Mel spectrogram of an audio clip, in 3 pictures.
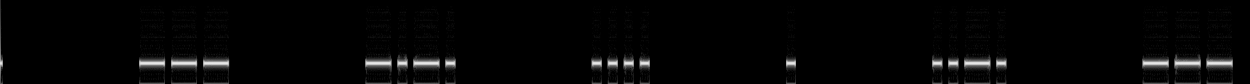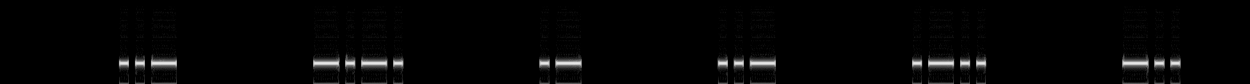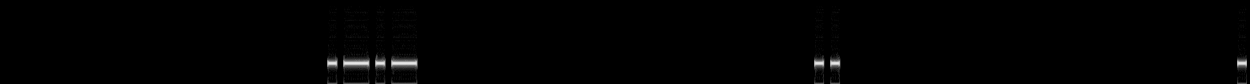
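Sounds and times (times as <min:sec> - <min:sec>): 
morse code at 5 wpm: 0:01.4 - 0:02.3, 0:03.7 - 0:04.6, 0:05.9 - 0:06.5, 0:09.4 - 0:10.1, 0:11.4 - 0:12.4, 0:13.7 - 0:14.3, 0:15.6 - 0:16.6, 0:17.9 - 0:18.4, 0:19.7 - 0:20.3, 0:21.6 - 0:22.4, 0:23.7 - 0:24.4, 0:28.3 - 0:29.2, 0:33.2 - 0:33.4.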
